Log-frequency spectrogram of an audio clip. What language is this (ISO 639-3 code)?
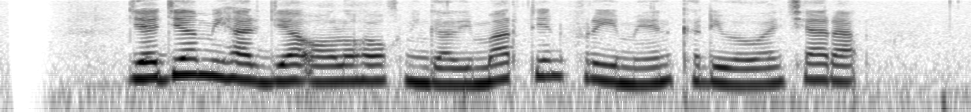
sun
